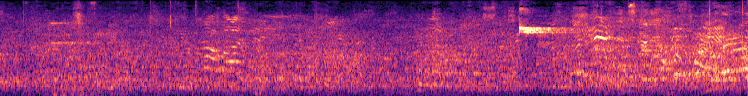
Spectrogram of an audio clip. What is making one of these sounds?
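A crowd of people murmurs and calls out in a large echoing hall.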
